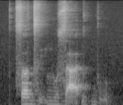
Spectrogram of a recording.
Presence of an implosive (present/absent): present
